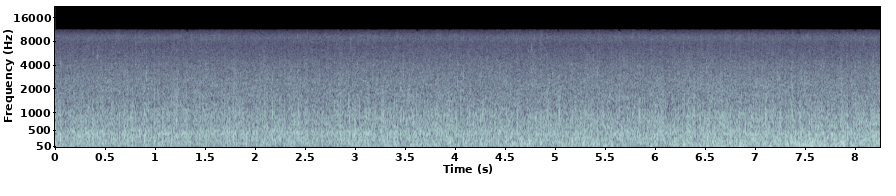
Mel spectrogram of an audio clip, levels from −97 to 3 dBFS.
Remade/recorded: recorded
